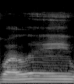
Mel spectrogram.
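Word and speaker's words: Guale: It's pronounced Wale, where an indigenous nation who lived among the Georgia coast and sea islands from Savannah River down to St.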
